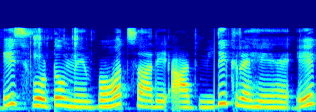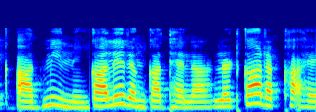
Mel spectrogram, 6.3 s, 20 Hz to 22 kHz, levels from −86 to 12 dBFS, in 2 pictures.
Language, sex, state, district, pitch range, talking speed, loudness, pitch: Hindi, female, Uttar Pradesh, Hamirpur, 205-265 Hz, 180 wpm, -18 LUFS, 225 Hz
